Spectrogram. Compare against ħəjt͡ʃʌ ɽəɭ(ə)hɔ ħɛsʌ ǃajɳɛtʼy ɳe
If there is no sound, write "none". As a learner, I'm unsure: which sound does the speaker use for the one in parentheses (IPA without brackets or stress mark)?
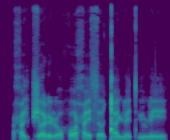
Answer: ɔ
